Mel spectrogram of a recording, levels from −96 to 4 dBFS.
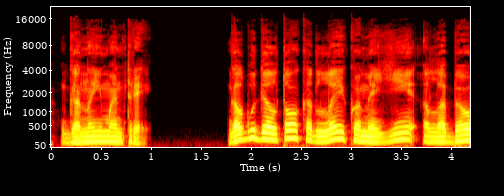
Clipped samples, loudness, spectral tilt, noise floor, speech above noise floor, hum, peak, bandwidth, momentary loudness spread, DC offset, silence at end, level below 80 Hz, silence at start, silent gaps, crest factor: under 0.1%; -15 LUFS; -8 dB/octave; -73 dBFS; 59 dB; none; 0 dBFS; 12.5 kHz; 6 LU; under 0.1%; 0 s; -46 dBFS; 0.1 s; none; 14 dB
